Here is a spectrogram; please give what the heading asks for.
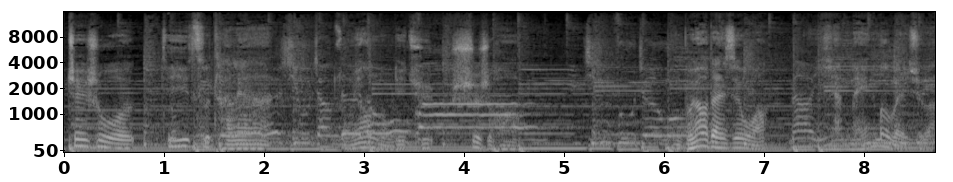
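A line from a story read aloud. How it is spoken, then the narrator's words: Soft, embarrassed. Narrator (Chinese): 他脸红了又白，轻声说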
